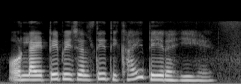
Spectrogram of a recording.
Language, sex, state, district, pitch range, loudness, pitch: Hindi, female, Rajasthan, Jaipur, 200-235 Hz, -16 LUFS, 215 Hz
